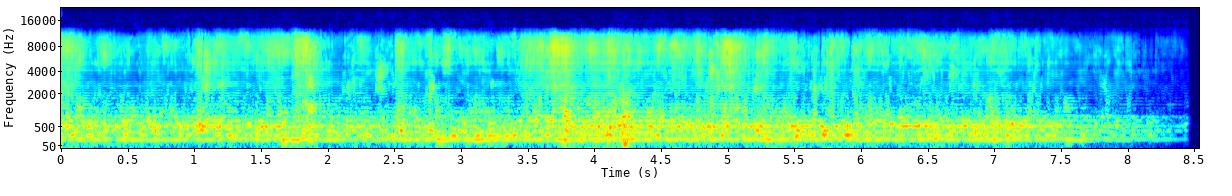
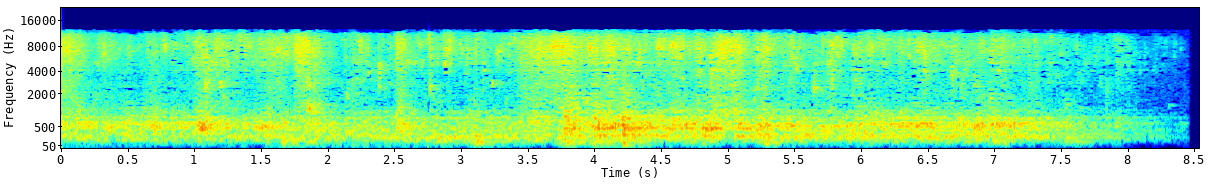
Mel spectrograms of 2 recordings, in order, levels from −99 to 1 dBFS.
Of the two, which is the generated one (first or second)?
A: first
